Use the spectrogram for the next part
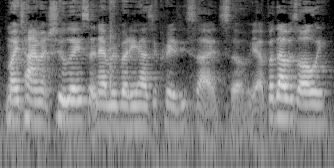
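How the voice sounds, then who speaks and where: A woman with a slightly low voice answers questions in a casual interview. She is a startup worker who talks in an informal, chatty way. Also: steady tone, very fast, creaky.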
